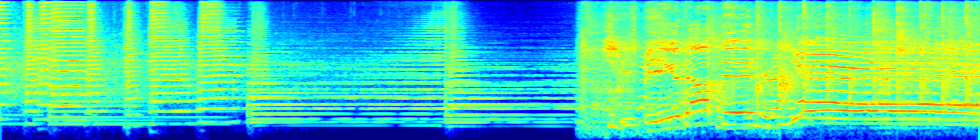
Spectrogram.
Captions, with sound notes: (triumphant music continues) She's being adopted. (group applauds) Yay. - Yay.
